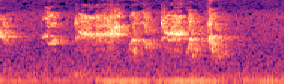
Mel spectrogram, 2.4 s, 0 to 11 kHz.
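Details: Canary from Varna, Bulgaria, recorded in 2018, giving a brief rich warble of mixed buzzy and whistled notes with a quick downward slur, over a faint steady hum.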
